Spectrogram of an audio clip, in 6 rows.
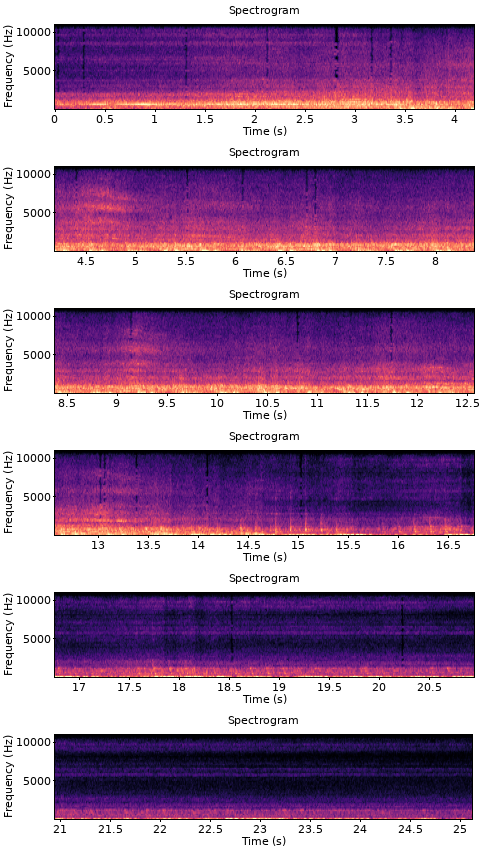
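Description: Hitachi Class 800 passenger train passing along the platform, its wheels beating a fast, even clickety-clack over the rail joints as the coaches go by. About fifteen seconds in the rhythm gives way to a deep, uneven rumble as it draws away.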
